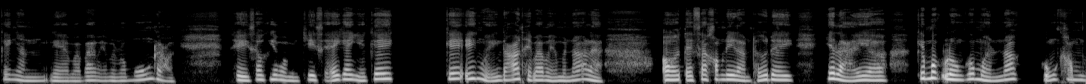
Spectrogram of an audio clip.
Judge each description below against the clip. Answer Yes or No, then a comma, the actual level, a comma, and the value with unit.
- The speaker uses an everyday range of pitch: Yes, average, 4.1 semitones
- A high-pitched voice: Yes, high, 200 Hz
